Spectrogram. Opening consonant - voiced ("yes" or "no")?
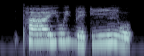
no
